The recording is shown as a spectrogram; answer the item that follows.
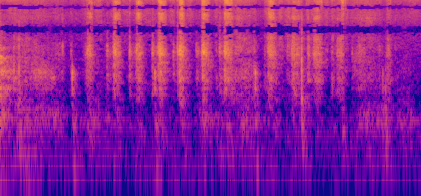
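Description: Faint, short scratchy strokes of a stiff scrubby paintbrush working paint into fabric, about three or four a second, after a small click at the start.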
